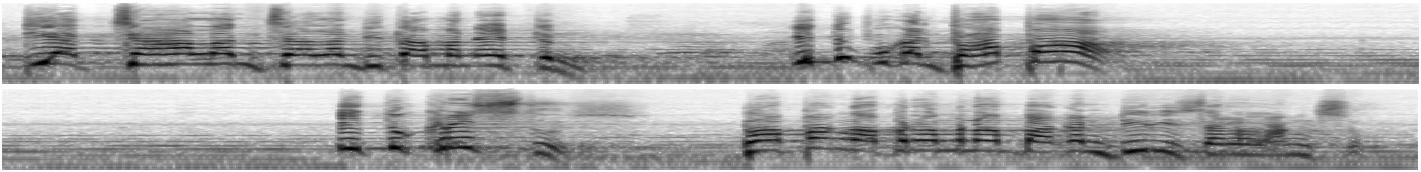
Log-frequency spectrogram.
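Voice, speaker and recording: A male pastor with an East Javanese Indonesian accent preaching a sermon, swinging from low asides to loud, high exclamations. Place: large church hall. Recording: live church sound with long hall reverb.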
